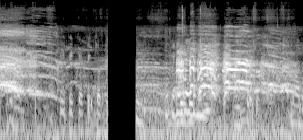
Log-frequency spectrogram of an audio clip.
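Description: A large flock of around a hundred farm chickens, with roosters crowing repeatedly and hens clucking over a busy, continuous din; a brief gap of silence breaks the sound partway through, and people talk in the background.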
